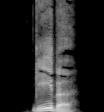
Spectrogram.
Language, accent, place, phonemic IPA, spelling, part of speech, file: German, Germany, Berlin, /ˈɡeːbə/, gebe, verb, De-gebe.ogg
- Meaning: inflection of geben: 1. first-person singular present 2. first/third-person singular subjunctive I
